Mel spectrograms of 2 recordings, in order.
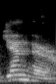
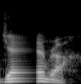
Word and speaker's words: genre: But in I mean, it's not gender, right? No, it is a genre.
